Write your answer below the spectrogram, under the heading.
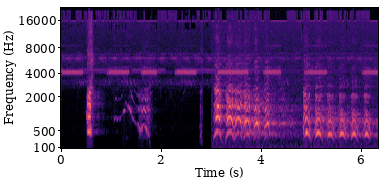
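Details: Golden Retriever puppies playing on lush grass: a single bark and soft whimpers, then rapid strings of wavering, bouncing yelps repeated several times a second, above a low rumble and a faint high tone.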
